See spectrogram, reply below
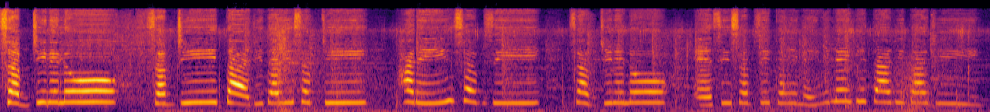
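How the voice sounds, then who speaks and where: A woman's voice: extremely high pitch, fairly even intonation, slow pace, music in the background. A woman voicing a female vegetable seller calling out her wares in sing-song fashion in a storybook tale.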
